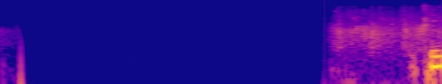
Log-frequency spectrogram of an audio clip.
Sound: applause

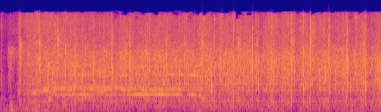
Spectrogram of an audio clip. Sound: audience claps; audience cheers

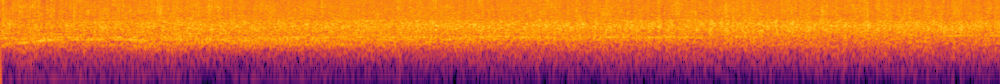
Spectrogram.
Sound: cheers and applause

